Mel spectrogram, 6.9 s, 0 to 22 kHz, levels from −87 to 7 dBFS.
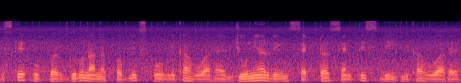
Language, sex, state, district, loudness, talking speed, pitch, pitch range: Hindi, male, Chandigarh, Chandigarh, -17 LUFS, 145 wpm, 105 Hz, 95-120 Hz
